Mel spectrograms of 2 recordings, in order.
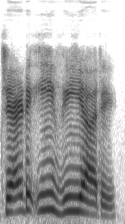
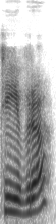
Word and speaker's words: zebra: At the same time, there is one more word, Zevra. Mostly right Z-E. pronunciation is Zevra. Okay. That is called zebra.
